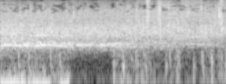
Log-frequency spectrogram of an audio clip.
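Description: A crowd at a Valorant Champions Tour esports match between Paper Rex and OPTIC applauding and cheering, a loud continuous wash of clapping that fades slightly toward the end.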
